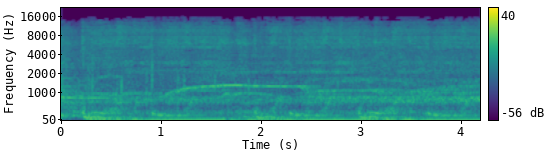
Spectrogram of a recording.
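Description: Dubstep electronic music with a regular heavy bass beat and a gliding synth line, with a crowd cheering over it.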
